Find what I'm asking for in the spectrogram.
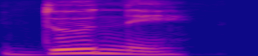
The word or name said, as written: donner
